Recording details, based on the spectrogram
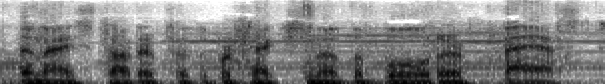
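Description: Low-voiced hard-boiled American radio investigator played by a man. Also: fairly even intonation, quick pace, lightly acted. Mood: tense, hard-boiled. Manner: wry, laconic, hard-boiled. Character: wry, flirtatious tough male investigator, narrating his own adventure. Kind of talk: 1950s radio drama acting and first-person narration. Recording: 1950s radio recording with music behind.

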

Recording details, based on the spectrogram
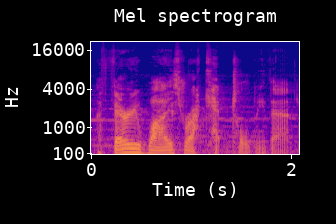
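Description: A man's voice: lowish voice, wildly swooping pitch, normal speed, gravelly, fairly bright tone, faint music behind, exaggerated voice. A man voicing an easygoing, reassuring young schoolboy in a storybook reading. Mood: calm. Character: good-natured, calm young schoolboy.

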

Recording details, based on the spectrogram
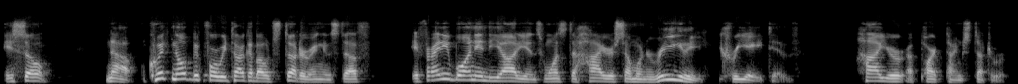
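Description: A man from French Canada, whose first language is French, talking as a guest on an interview show in a jokey, animated way with some restarts. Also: on the high side, normal speed. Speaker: guest, public speaking coach. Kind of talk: casual interview talk. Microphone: studio headphones and mic.

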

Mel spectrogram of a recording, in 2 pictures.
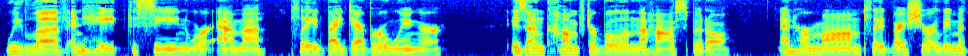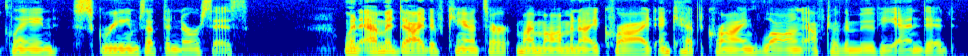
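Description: A woman's voice: low-pitched, steady tone, moderate pace, a bit bright, smooth, dry recording. American woman reading a personal essay, dry sound. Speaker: podcast co-host reading their own essay. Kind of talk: scripted personal narration.

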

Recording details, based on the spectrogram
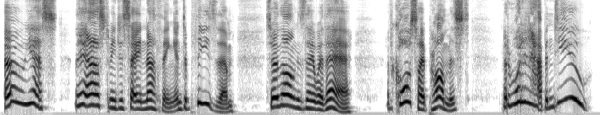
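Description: A man's voice: very high voice, huge pitch swings, normal speed, no echo, clean studio sound, pitched above the performer's own voice, full character voice. A man voicing a kindly, simple older woman housekeeper in an audiobook, anxious and earnest, often startled and questioning. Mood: placid, puzzled. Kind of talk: audiobook character dialogue.

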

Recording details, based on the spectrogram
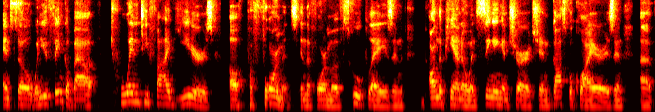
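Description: A man in his thirties from India, a podcast guest telling his story in an animated way, with emphatic phrasing and pace that keeps shifting. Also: medium pitch, slow. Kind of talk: storytelling interview answer.

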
